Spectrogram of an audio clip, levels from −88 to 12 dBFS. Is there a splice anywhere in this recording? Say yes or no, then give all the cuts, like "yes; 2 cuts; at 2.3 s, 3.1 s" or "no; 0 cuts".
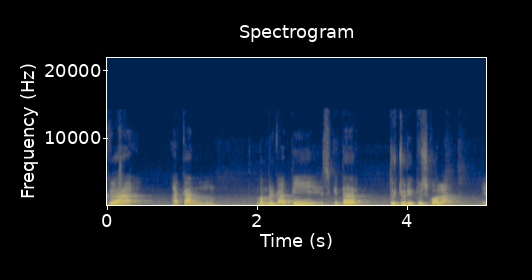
no; 0 cuts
